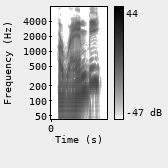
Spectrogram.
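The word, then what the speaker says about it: Harambe: lowland gorilla named uh harami I guess is how you pronounce it it's h a r a m b e anyway there was this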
